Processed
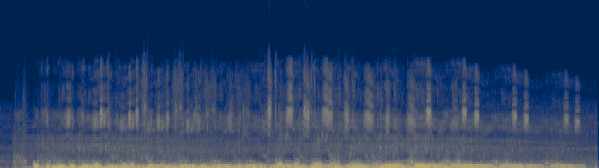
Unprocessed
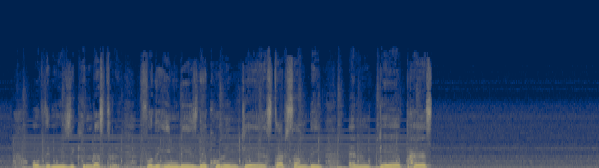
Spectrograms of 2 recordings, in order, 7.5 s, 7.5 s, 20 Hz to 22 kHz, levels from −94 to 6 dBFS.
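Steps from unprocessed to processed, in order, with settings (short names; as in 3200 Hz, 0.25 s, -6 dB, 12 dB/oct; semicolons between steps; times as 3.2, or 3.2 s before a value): 1.93–3.35 resonator 120 Hz, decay 0.15 s, harmonics all, mix 70%; envelope flanger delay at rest 9.2 ms, full sweep at -27.5 dBFS; echo 0.447 s -3.5 dB; echoes that change speed 0.281 s, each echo -1 st, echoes 3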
